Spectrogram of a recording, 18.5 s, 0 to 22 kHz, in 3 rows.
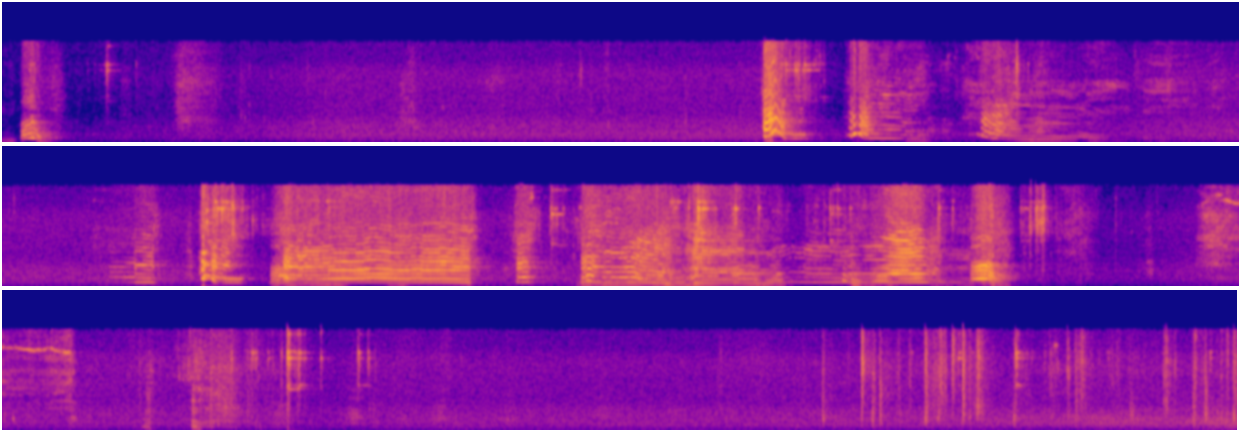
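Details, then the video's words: Puppies Casey and Charley, aged 5 and 8 months, making funny noises in play: scattered yips lead into a long wavering, yodel-like whine with quick pitch wobbles, then quieter squeaks over a faint steady hum. "Casey and Charley, being silly making funny noises"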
